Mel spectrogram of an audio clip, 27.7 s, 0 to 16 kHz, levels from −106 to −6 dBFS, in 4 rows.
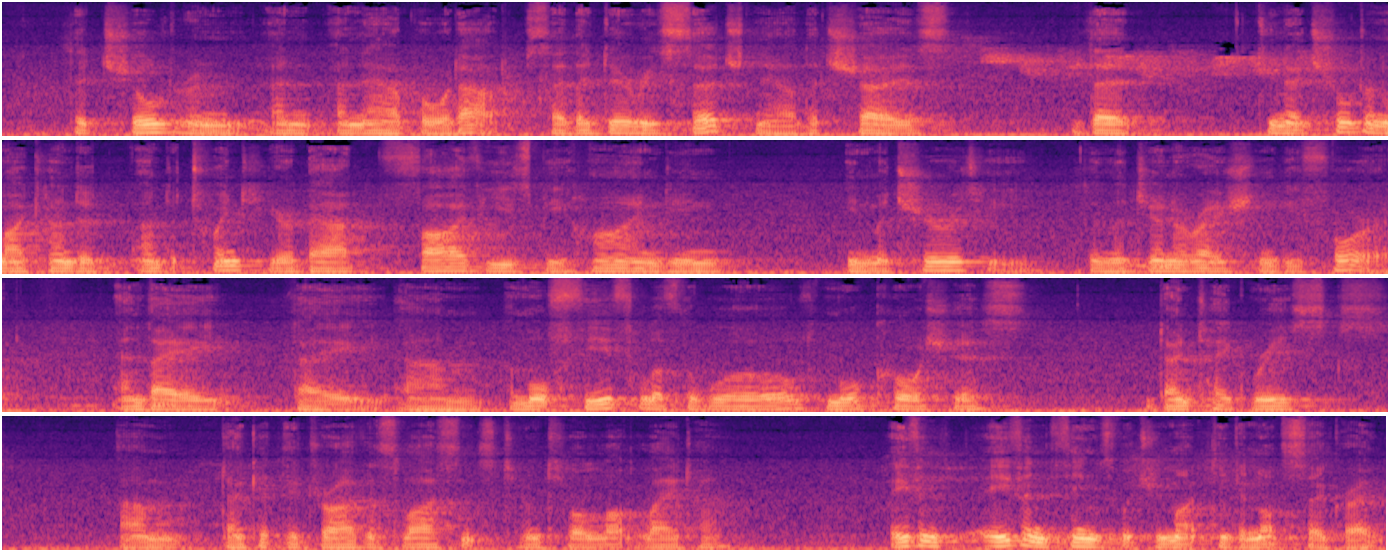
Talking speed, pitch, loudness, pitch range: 155 wpm, 90 Hz, -27 LUFS, 80-95 Hz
